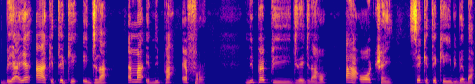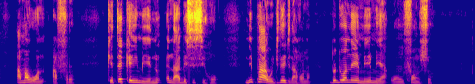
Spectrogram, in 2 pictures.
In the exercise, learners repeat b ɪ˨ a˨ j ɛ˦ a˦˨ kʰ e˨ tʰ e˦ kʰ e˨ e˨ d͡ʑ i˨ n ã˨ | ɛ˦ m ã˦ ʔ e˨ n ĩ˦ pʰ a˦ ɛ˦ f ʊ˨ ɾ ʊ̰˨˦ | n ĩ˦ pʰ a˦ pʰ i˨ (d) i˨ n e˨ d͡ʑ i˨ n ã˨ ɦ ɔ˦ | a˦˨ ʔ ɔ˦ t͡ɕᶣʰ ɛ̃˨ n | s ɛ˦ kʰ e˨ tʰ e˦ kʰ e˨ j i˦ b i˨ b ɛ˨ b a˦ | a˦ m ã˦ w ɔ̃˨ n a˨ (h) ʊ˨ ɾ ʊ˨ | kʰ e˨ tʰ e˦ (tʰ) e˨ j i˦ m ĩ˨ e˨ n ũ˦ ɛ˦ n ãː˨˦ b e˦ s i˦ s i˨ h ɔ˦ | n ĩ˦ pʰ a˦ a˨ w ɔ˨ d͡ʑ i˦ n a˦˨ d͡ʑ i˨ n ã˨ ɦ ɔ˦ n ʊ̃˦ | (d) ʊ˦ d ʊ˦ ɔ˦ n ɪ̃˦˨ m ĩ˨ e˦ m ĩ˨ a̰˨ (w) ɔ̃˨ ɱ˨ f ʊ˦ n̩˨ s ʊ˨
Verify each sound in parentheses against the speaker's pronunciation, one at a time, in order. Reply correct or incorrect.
incorrect: d͡ʑ, incorrect: f, incorrect: kʰ, correct, correct

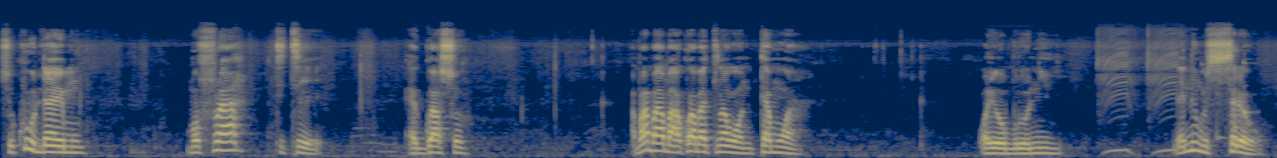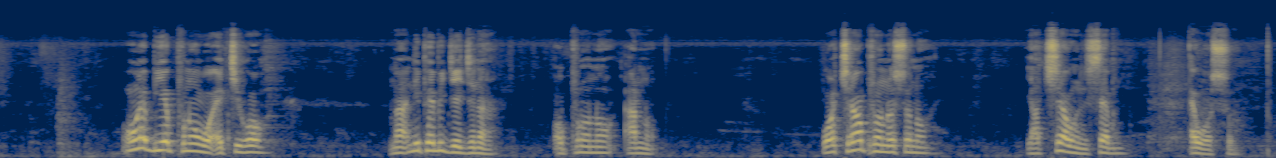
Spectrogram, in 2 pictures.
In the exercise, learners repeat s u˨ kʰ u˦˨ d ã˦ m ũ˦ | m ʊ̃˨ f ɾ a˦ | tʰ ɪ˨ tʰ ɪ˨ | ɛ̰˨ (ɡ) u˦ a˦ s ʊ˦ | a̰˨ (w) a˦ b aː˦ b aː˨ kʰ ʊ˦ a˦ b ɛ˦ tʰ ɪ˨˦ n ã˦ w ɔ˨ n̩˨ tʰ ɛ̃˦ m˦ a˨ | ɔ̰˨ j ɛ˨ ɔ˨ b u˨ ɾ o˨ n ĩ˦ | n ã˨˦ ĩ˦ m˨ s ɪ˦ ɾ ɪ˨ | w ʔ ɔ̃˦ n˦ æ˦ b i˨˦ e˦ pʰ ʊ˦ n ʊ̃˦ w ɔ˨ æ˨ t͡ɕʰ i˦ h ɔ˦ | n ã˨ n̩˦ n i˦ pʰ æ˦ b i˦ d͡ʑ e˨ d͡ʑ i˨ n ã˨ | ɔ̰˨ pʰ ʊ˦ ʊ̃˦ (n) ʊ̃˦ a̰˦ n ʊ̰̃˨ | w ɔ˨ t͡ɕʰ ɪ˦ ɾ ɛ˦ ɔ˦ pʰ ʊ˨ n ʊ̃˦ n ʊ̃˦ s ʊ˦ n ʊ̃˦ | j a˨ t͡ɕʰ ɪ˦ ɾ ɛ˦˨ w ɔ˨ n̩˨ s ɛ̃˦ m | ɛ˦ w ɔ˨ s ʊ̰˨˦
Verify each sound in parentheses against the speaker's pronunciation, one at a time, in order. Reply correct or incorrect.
correct, incorrect: b, correct

